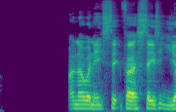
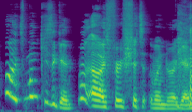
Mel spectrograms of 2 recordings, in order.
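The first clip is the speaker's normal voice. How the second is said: put-on excited kid; 8 semitones higher, 3 dB louder than usual. Kid at the zoo, thrilled.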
